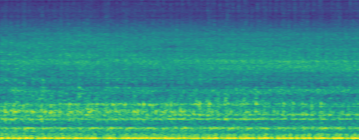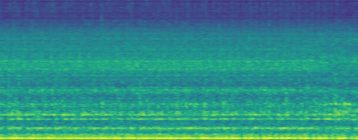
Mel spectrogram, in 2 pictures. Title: What's that knocking noise?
